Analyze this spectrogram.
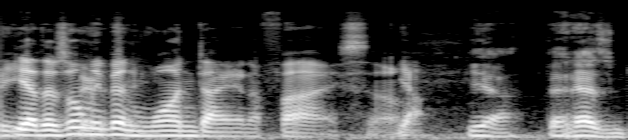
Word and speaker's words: Diana Phi: and there's a dynaphi this one will say dienophi and the phi is spelled out so for the most part yeah there's only been one diana phi so yeah yeah that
